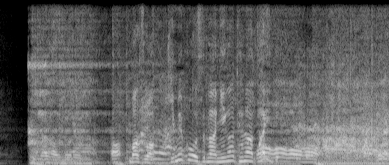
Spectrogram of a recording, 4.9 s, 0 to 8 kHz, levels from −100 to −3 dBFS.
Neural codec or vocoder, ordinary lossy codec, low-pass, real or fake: codec, 16 kHz, 16 kbps, FreqCodec, smaller model; none; none; fake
